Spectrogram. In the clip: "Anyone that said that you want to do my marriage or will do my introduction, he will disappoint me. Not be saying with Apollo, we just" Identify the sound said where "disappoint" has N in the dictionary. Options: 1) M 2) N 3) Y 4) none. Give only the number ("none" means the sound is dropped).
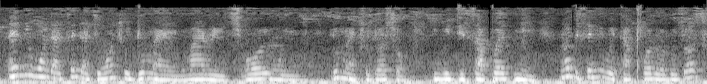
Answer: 4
